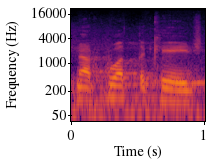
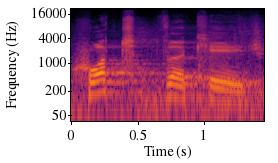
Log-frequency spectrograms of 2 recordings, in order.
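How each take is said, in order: First: The T of 'what' is swallowed, unreleased. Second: The T of 'what' is clearly released. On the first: The speaker calls it wrong. "Don't implode the T" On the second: The speaker calls it right. "give me more definition"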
